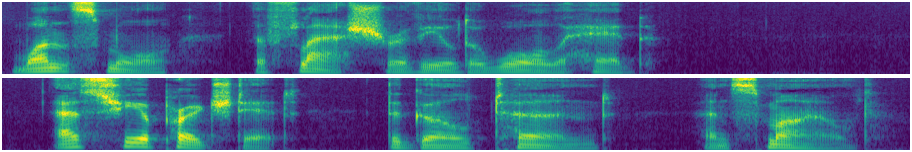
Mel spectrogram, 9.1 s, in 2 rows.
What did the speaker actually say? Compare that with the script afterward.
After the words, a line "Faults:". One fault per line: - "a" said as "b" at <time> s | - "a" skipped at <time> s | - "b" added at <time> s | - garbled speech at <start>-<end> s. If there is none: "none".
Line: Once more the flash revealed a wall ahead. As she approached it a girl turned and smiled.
Once more the flash revealed a wall ahead. As she approached it the girl turned and smiled.
Faults:
- "a" said as "the" at 6.5 s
